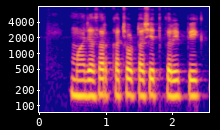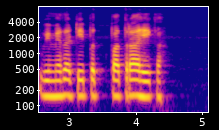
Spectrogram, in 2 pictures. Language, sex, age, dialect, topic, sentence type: Marathi, male, 18-24, Standard Marathi, agriculture, question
